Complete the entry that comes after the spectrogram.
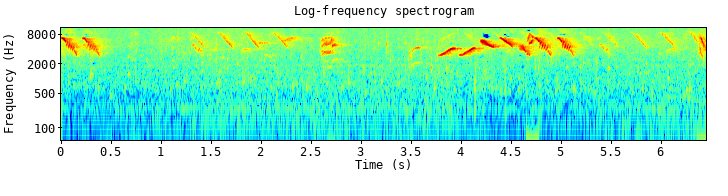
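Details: Double-collared seedeater song of the "Tui Tui Zel Zel" type, used to teach young birds: faint high slurred notes early, then a loud burst of rapid sharp whistled notes near the end against constant hiss.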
